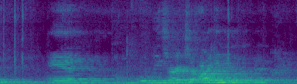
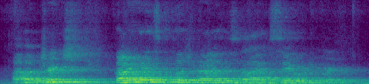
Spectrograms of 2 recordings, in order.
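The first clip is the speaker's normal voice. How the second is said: louder call to bow heads; calling out to church; 10 dB louder than usual. Real, not acted. Youth speaker calling the church to prayer, louder call. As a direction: raise the voice to gather the congregation.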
